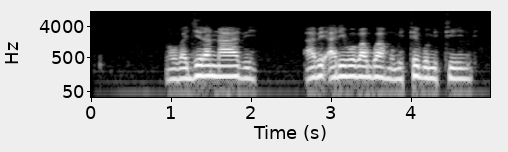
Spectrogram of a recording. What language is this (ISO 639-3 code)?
kin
